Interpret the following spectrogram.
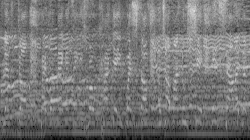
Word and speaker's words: Kanye: All I need is y'all to pronounce my name. Kanye, but some of my blacks, they still say Kane.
